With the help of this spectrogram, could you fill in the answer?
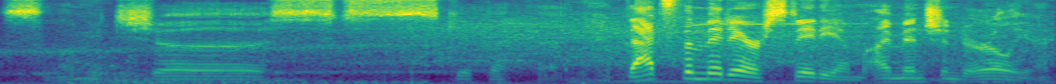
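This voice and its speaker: A man's voice: on the low side, sing-song, measured pace, background noise. A young man reading aloud a book he wrote as a child, breaking off into self-mocking, rambling asides. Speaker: reader of his own childhood book. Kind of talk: casual read-through with commentary.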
